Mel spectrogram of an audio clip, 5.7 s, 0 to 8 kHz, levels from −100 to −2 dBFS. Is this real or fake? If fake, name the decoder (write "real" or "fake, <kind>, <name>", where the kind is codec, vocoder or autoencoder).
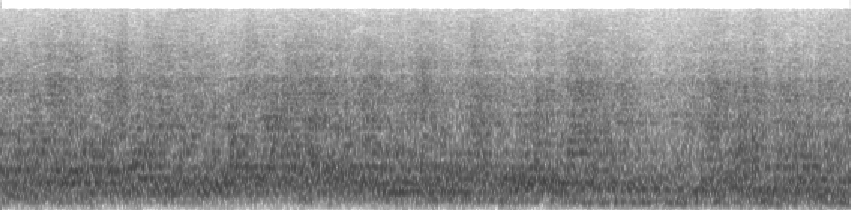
real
